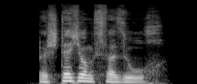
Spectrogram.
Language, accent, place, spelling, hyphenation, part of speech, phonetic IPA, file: German, Germany, Berlin, Bestechungsversuch, Be‧ste‧chungs‧ver‧such, noun, [bəˈʃtɛçʊŋsfɛɐ̯ˌzuːx], De-Bestechungsversuch.ogg
- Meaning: attempted bribery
